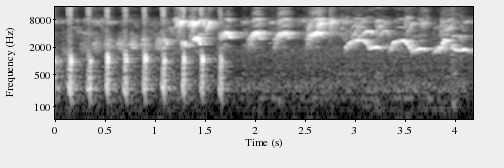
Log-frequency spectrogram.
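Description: Chinese hwamei singing: a fast run of about a dozen sharp clipped notes, then loud rich whistled phrases that rise and fall.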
